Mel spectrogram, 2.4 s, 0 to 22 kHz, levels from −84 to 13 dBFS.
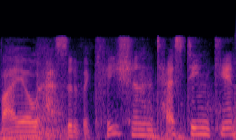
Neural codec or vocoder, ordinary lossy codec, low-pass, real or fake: codec, 16 kHz, 1.1 kbps, Voila-Tokenizer; Opus, 64 kbps; 7.2 kHz; fake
